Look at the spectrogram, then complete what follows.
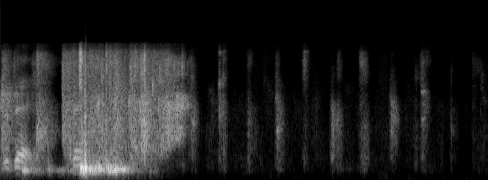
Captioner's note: applause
